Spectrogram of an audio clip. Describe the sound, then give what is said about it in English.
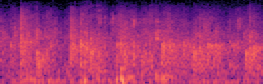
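A church audience clapping hands, a dense, steady patter of many claps sustained for the whole stretch. “Give the Lord a clap of hands.”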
